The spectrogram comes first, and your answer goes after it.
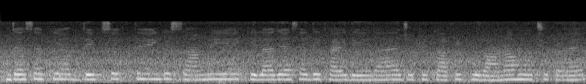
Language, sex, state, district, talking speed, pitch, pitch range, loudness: Hindi, female, Bihar, Gaya, 235 wpm, 225 Hz, 215-235 Hz, -15 LUFS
